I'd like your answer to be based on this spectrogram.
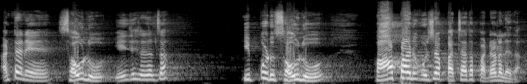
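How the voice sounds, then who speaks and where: A man with a high voice preaches an emphatic sermon. He keeps asking his listeners questions and answering them himself, repeating key phrases. His voice rings with the long reverb of a church hall. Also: expressive, a little fast. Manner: emphatic, repetitive preaching cadence.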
